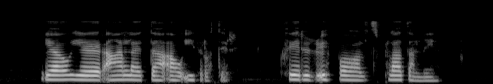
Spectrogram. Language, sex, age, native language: Icelandic, female, 40-49, Icelandic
